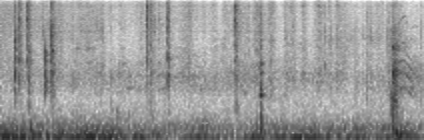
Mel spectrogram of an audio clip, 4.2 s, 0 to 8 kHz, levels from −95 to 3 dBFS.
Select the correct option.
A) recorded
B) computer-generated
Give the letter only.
B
